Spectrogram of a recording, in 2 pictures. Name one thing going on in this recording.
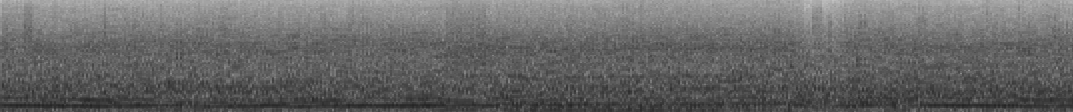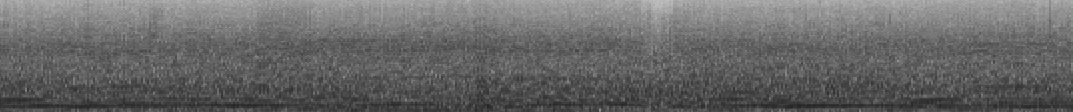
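Tyres slide and scrub on loose dirt.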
